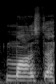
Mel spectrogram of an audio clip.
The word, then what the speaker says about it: Mazda: And so in the first interview, Twitchell was like, never met John, and also I'd never seen a red Mazda hatchback. – Mazda. You said it wrong.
